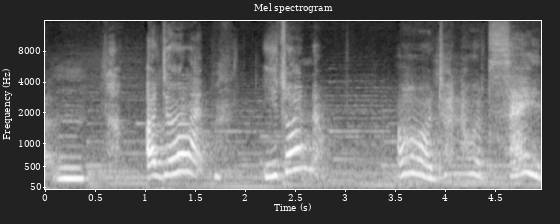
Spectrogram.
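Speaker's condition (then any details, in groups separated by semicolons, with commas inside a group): Brain tumour with facial palsy; tumour 80% removed, regrew, tracheotomy, facial palsy, left vocal cord paralysed; nearly 3 years on, facial muscle transplant, ongoing rehab; lost speech and swallowing, one in seven words understood, relearned both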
